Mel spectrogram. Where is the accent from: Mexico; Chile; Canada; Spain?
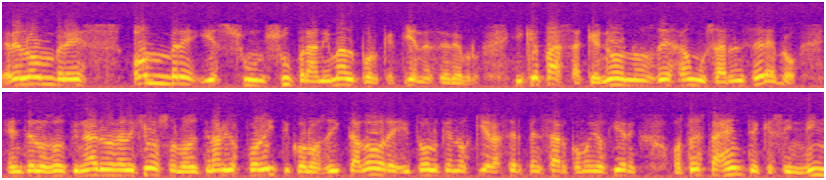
Spain; Galicia; parece que tengo algún acentito, pero nada, soy gallego químicamente puro.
